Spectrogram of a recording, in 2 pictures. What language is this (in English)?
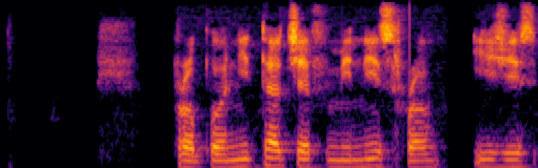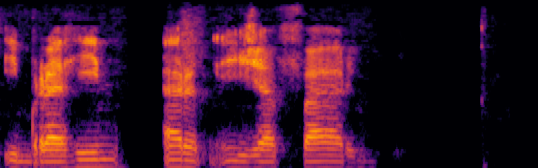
Esperanto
